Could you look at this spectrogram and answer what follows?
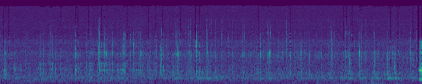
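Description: Water trickling and dribbling through a portable filter into a bottle outdoors on a hike, a faint, steady bubbling patter with small splashes close by and no talking.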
